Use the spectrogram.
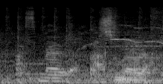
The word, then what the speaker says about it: Asmara: What's the correct pronunciation of the name? Asmara. Okay. It's Ethiopian language.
